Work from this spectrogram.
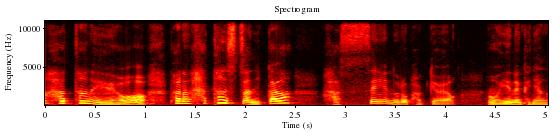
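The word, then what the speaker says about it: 八千: 8은 핫한 숫자니까 핫센으로 바뀌어요.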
